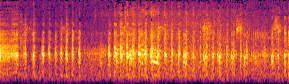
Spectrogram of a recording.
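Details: Groups of Northern fulmars displaying on cliff ledges chatter in long, rapid trains of throaty pulses, one run overlapping the next, against continuous surf noise.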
